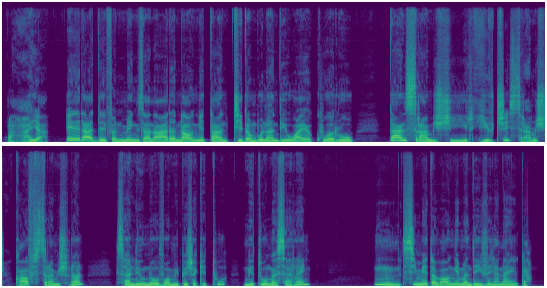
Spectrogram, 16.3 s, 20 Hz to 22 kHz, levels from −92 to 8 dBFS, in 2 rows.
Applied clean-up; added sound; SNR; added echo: none; none; none; none.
